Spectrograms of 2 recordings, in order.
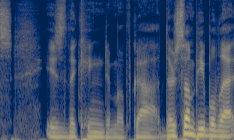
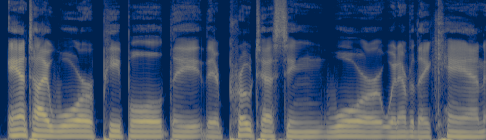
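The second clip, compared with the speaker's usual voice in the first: usual speaking voice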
